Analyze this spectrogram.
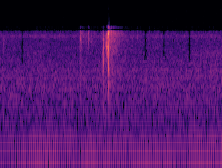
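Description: A metal watch clasp clicks open.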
